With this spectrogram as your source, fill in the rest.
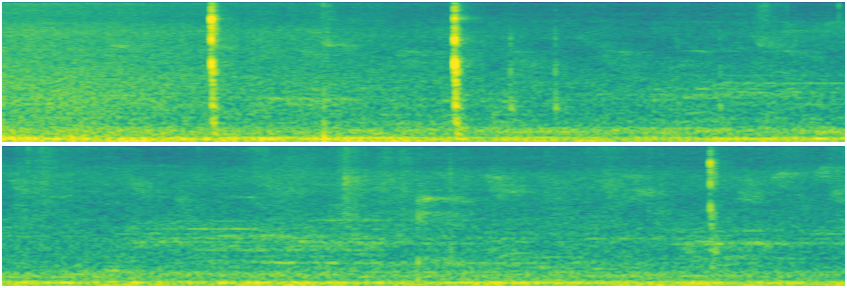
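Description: Short game interface clicks sound as menus open.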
